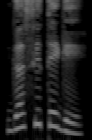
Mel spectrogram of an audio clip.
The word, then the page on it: ಗಸಿತೆಗೆ: kannada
